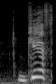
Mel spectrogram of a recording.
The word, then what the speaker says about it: GIF: Been fighting that hard G GIF battle for too long? I know the guy who invented it says it's a soft G. He's wrong. That's it. He's just wrong.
